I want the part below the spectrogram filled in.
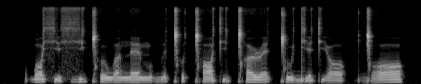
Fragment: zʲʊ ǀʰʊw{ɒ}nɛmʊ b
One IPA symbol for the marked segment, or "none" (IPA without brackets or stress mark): ʌ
